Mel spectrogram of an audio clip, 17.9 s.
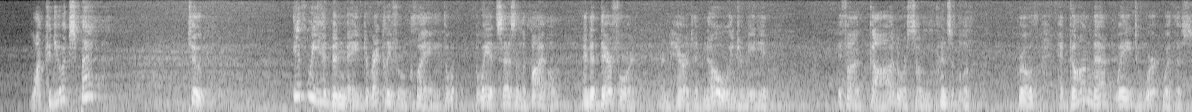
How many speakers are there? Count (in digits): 1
